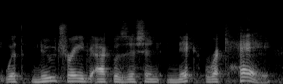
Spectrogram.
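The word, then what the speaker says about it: Raquet: new trade acquisition Nick Ray, spelled racket, uh, but pronounced Ray, who was acquired in a trade with the St.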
